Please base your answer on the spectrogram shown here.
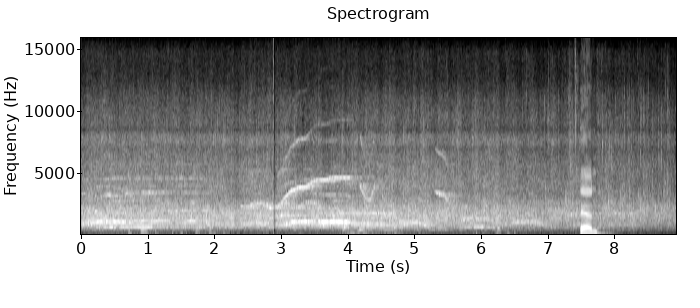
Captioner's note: people Cheering for the rebirth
